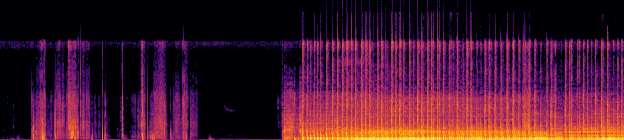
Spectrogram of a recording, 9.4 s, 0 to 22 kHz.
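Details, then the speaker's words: Late-1990s Polaris Explorer two-stroke ATV run two years with no exhaust: loud open crackle settling into a fast, raspy idle that sits so high it often will not shift into high gear; high idle blamed on the missing exhaust. "a lot of the time it idles high so high that it will not shift in the high"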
